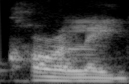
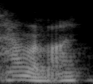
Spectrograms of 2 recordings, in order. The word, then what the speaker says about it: Coraline: Kirsty said it it's think of Caroline or Coraline switch the switch the an and the O around car uh what Caroline no it's not Caroline I thought it was Coraline Coraline that's what I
